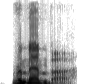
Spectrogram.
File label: "remember", British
